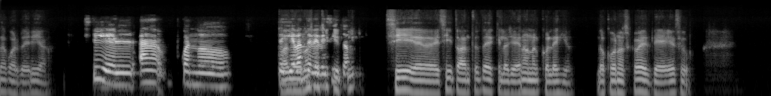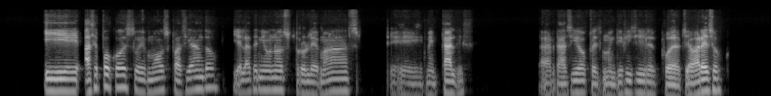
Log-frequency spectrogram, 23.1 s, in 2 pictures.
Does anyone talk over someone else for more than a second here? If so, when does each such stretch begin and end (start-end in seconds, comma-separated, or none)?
4.1-5.3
